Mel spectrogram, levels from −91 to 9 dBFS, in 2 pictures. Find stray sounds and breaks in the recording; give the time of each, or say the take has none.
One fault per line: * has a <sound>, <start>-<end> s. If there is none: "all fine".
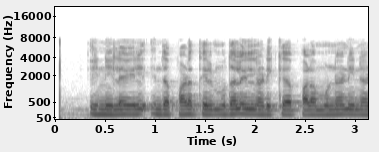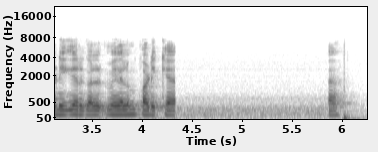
all fine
